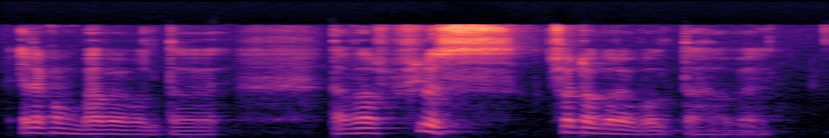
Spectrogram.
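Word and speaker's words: Fluss: না এটা শিফ এরকম ভাবে বলতে হবে তারপর ফ্লুস ছোট করে বলতে হবে তো সেটাই এখানে শিখানো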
